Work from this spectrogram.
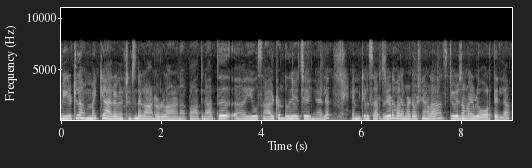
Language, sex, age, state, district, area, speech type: Malayalam, female, 18-30, Kerala, Kottayam, rural, spontaneous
